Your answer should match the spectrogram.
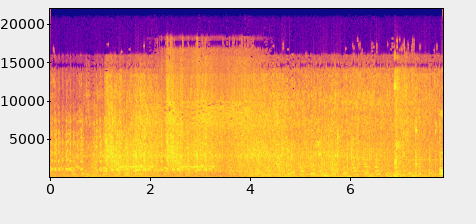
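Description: A smoking car rumbles as it pulls over to the roadside, with a steady hiss of tyres on a wet road that grows slightly louder toward the end.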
